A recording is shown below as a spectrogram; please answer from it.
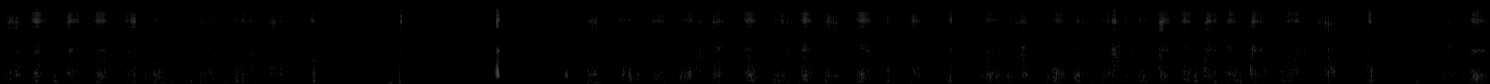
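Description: A gold fountain pen nib writes in black ink on a flat, lined cream paper sheet, scratching across it in cursive strokes. Rapid, bright, dry scratches and ticks come in quick bursts, with a brief lull in the middle broken by a couple of isolated sharp clicks before the steady scratching resumes.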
